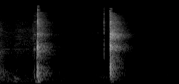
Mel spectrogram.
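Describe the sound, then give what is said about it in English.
A giant coin is flipped and lands, giving two sharp metallic clinks about three-quarters of a second apart, each followed by a short, bright ringing tail, with no voices. “Flip that giant piece of money.”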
